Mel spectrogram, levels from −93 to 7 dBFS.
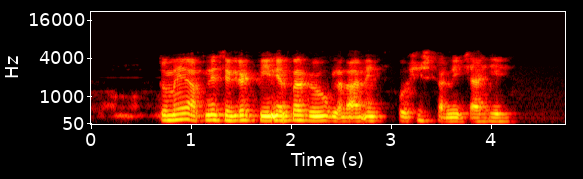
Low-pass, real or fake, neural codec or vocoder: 5.4 kHz; fake; codec, 16 kHz, 2 kbps, FunCodec, trained on LibriTTS, 25 frames a second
